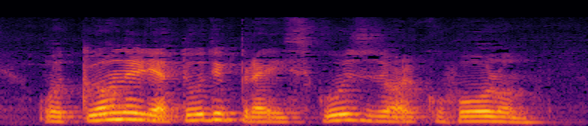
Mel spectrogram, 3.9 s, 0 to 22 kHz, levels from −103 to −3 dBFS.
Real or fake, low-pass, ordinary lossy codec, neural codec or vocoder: real; 19.8 kHz; AAC, 32 kbps; none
